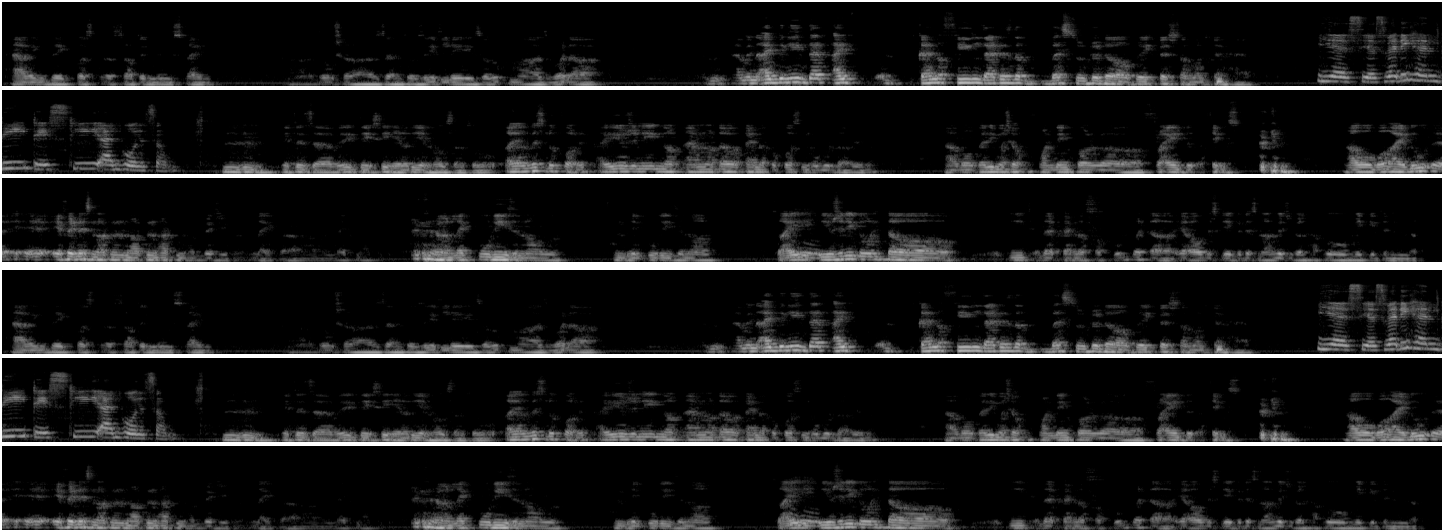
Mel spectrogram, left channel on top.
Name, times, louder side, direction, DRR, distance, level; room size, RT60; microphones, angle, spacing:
voice 1, 0.1-2.1 3.2-6.0 7.0-12.5 16.6-23.1 23.8-27.3 27.8-32.2 32.9-34.4 34.9-35.9 36.6-38.3 38.9-42.9, left 2 dB, 10° left, 0.4 m, -32 dB
voice 2, 13.2-16.4 36.7-37.0, right 1 dB, 20° right, 0.7 m, -33 dB
15.0 x 5.3 x 2.6 m
head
